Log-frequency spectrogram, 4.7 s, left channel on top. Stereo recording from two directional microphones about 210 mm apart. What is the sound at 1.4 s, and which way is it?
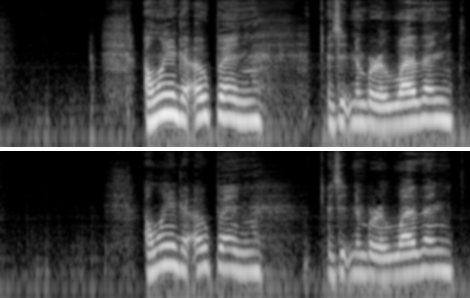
A woman's voice, 45° left (ahead or behind).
